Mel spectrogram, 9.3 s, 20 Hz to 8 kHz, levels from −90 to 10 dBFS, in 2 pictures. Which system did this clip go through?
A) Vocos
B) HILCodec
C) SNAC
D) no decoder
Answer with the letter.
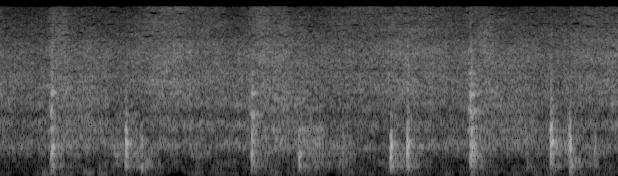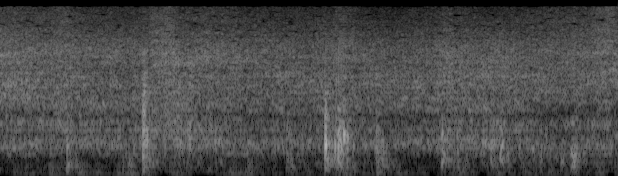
A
